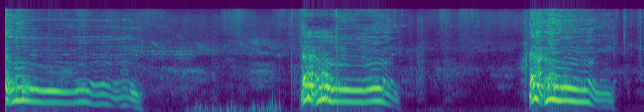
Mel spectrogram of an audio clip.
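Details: Male Pandikona dog at a farmhouse, an aggressive farm guard, gives three long, drawn-out howling calls, each nearly two seconds, holding a steady tone before dropping at the end, with a soft rustling between the first two.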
